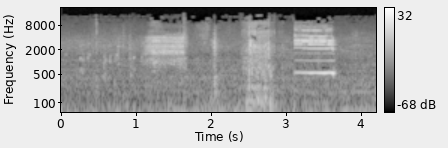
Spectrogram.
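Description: Bus engine running, heard from the driver's seat inside the cab, with a knock about two and a half seconds in and a short, steady high-pitched tone near the end.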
